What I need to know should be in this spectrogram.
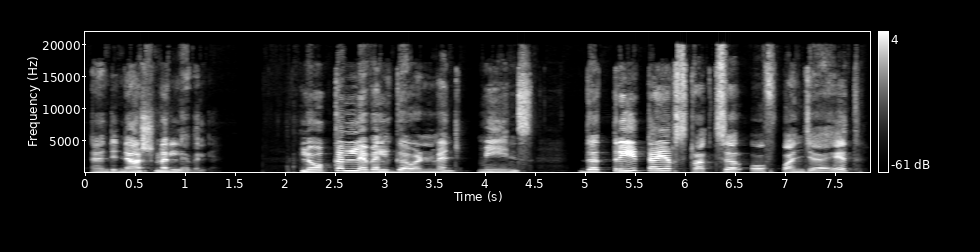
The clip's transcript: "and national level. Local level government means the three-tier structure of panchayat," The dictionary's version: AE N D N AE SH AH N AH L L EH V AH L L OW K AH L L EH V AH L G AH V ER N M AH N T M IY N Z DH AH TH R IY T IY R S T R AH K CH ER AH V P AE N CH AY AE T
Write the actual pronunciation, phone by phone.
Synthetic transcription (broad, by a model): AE N D N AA SH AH N AH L L EH V AH L L OW K AH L L EH V AH L G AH V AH N M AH N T M IY N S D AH T R IY T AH R S T R AH K CH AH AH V P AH N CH AY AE T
